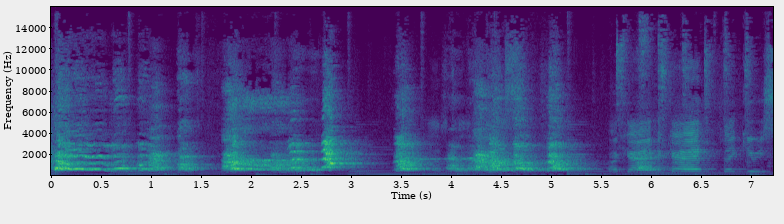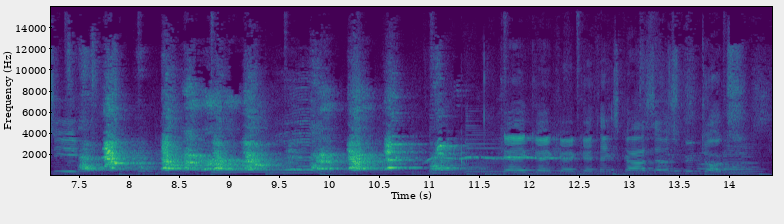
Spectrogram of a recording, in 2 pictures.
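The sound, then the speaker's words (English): Dogs bark repeatedly in a series of loud, uneven bursts that continue for several seconds, with a few higher whining yips mixed in and people's voices underneath. “Dogs, we saw him.”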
